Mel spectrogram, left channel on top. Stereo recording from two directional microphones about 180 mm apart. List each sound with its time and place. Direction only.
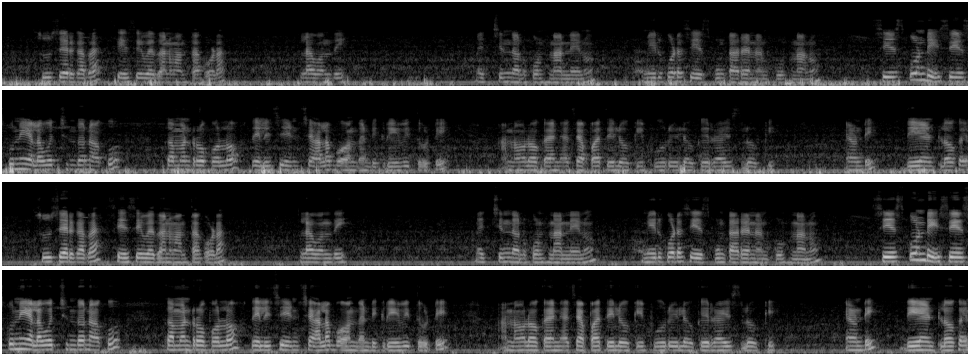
0.3 s a woman's voice: 45° right (ahead or behind)
4.7 s a woman's voice: 45° right (ahead or behind)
